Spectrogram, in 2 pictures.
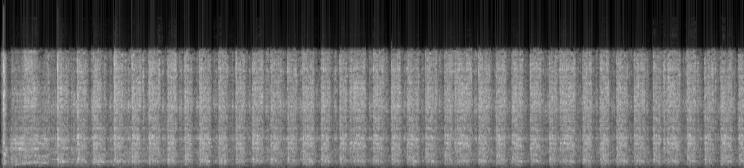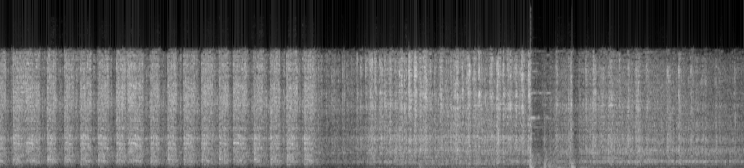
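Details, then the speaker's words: Old Valiant revival, leaking carburetor, wet intake: steady fast starter churning about eight seconds, no catch or firing; cranks but won't start. "I'm going to see if it even tries to light off. So we'll turn the ignition on again."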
